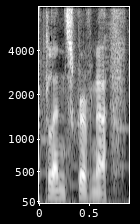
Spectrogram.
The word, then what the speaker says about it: Scrivener: how do you want to pronounce his last name? – Glenn Scrivener.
